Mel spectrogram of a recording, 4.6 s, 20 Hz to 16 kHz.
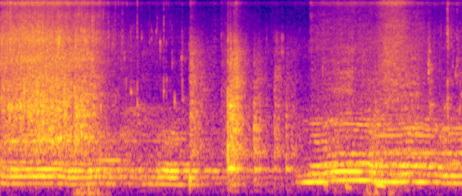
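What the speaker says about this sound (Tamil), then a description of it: "இப்போ 1 கப் தண்ணி ஆட் பண்ணிக்கலாம்." Water pours and splashes into a bowl with a gurgling, hollow ringing, running steadily with a few surges.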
